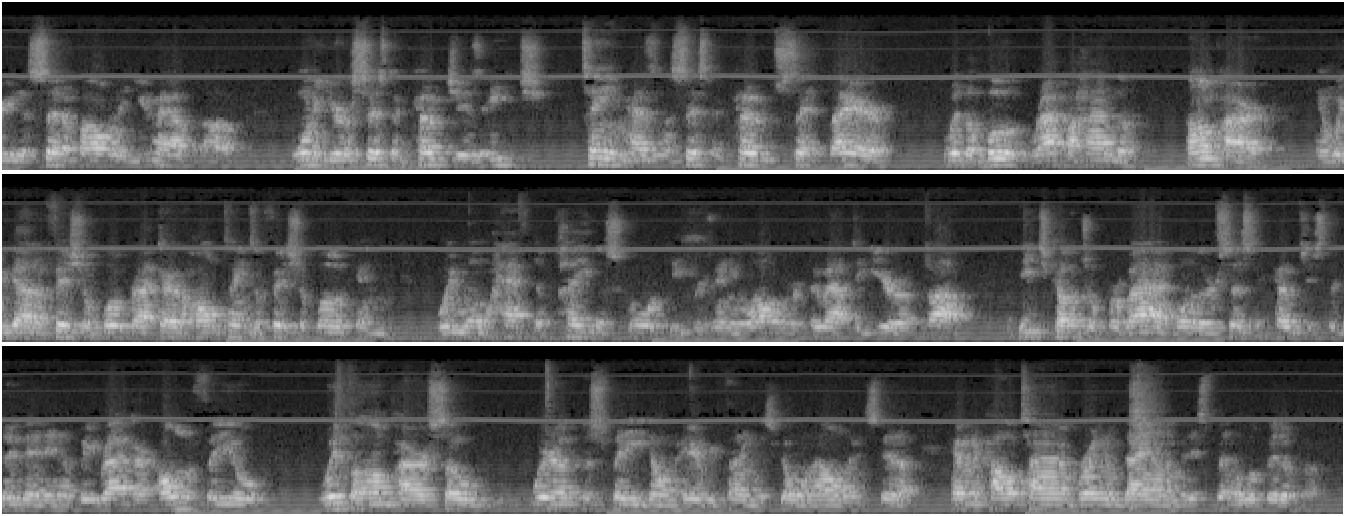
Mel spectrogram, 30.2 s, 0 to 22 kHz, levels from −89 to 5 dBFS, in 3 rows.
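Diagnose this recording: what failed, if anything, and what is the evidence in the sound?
Switching supply whistle, analogue power stage. A high tone drifts between 3.4 and 3.7 kHz throughout, roughly 25 dB below the audio. A switching regulator is whining audibly.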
